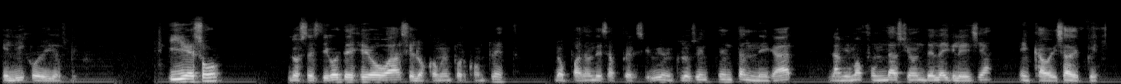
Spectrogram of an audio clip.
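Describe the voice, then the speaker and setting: A man with a low, mellow, husky voice teaches a Bible lesson. He speaks straight to his listeners and rises with feeling when he quotes scripture. The recording is dull and lo-fi. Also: a little fast. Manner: earnest, animated when quoting scripture; talks to listeners directly with asides. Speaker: catechist.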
